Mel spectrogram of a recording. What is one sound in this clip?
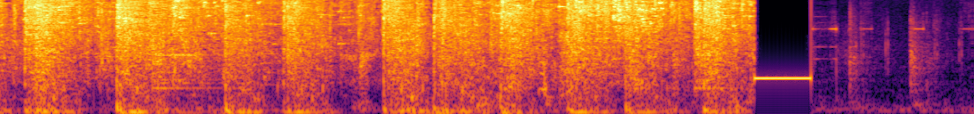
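Sparks burst and crackle loudly.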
